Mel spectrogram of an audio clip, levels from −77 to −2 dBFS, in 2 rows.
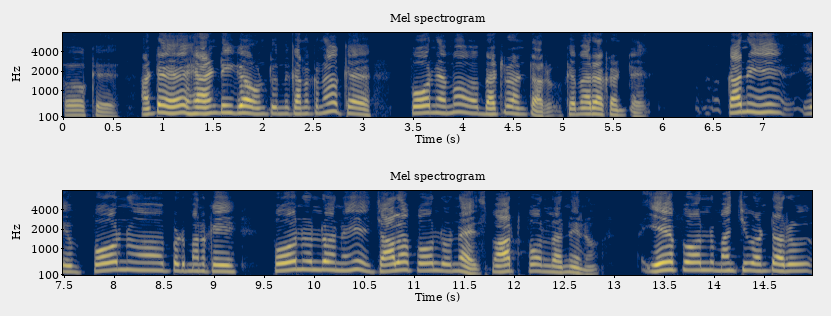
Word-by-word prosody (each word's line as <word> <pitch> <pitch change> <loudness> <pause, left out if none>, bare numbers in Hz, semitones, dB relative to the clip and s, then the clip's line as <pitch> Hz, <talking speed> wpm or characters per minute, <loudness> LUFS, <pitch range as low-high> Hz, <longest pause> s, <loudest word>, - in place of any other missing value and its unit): Okay. 160 -3 -7 0.4
అంటే 215 +7 +3 0.3
హ్యాండీగా 240 +2 +4
ఉంటుంది. 210 +1 -6
కనుకన 215 +4 -4 0.2
క - - -8 0.6
ఫోన్ 240 +2 +4
ఏమో 265 +4 -4 0.3
బెటర్ 205 +4 0
అంటారు, 140 -9 -4 0.2
కెమెరా 200 +1 +2
కంటే. 160 -8 -5 0.9
కానీ 270 +2 +4 0.6
ఈ - - 0 0.3
ఫోన్ 270 +4 +2 0.4
ఇప్పుడు 235 0 -4
మనకి 230 -1 -1 0.5
ఫోన్‌‌ల్లోనూ 275 0 +1 0.3
చాలా 240 +4 +4
ఫోన్‌లు 250 0 -1
ఉన్నాయి. 220 -10 0
స్మార్ట్ 215 +2 +2
ఫోన్‌లు 225 -3 -3
అన్నీను. 175 -9 -4 0.7
ఏ - - +9 0.2
ఫోన్‌లు 265 0 +1
మంచివంటారు? 240 -2 -1
230 Hz, 110 wpm, -22 LUFS, 205-255 Hz, 0.9 s, ఏ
